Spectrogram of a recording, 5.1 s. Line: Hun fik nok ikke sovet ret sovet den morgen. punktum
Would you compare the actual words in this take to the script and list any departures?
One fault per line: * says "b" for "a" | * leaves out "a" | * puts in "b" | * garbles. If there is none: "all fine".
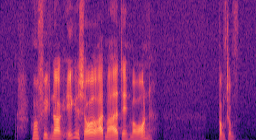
* says "meget" for "sovet"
